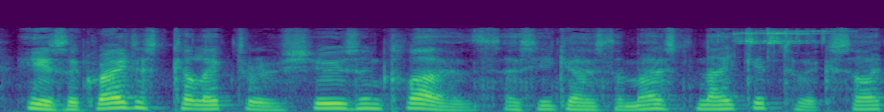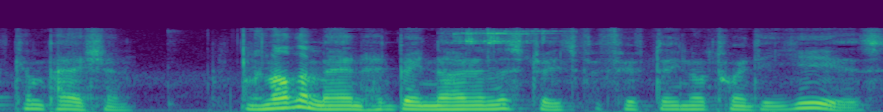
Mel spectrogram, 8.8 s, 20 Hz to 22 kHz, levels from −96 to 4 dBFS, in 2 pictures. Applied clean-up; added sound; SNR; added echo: none; Chime; 15 dB; none.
